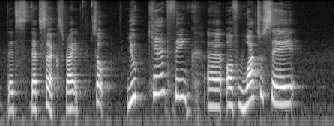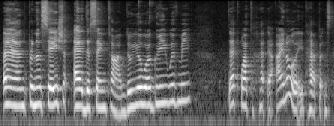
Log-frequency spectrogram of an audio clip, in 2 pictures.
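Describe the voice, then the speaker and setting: A woman's fairly high voice in a Brazilian accent, very slow, with lively intonation. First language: Portuguese. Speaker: English pronunciation teacher. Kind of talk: lecture. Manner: halting, many fillers.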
